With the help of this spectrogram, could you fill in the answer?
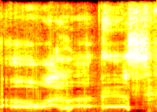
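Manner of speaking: very high squeal of delight; real delight. Real, not acted. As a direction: squeal it, overjoyed at the gift. Delighted by gift while unboxing.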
